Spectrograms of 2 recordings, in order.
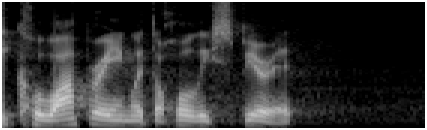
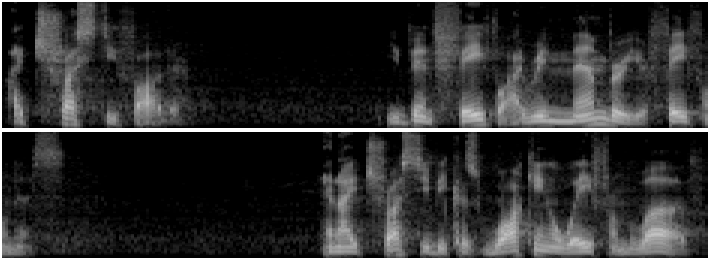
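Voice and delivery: quiet trusting prayer; 8 semitones lower, 4 dB quieter than usual. Retold or imitated. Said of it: "prayer to Father".

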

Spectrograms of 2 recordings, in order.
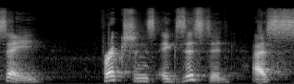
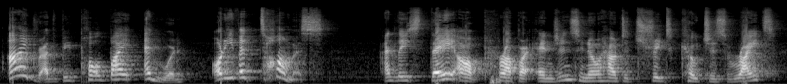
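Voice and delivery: much higher, far-off fussy voice; prim old coach; 6 semitones higher than usual. A narrator's reading. Lead coach sniffing at Afton, prim. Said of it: "the brake coach added".

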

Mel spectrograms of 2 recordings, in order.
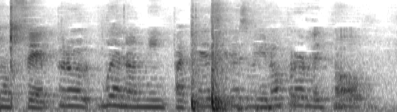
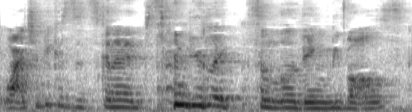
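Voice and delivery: ordinary talk, nothing marked

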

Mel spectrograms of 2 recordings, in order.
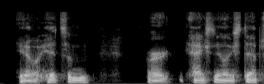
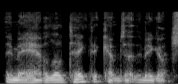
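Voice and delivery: ordinary talk

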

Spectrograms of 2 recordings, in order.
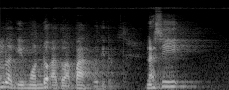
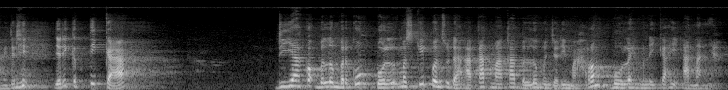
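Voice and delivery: usual speaking voice

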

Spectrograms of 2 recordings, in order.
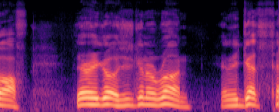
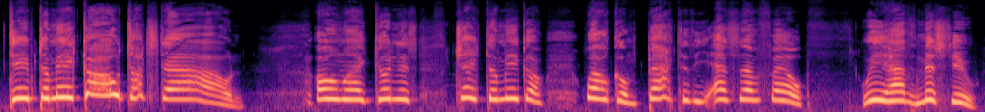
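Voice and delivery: thrilled call; 9 semitones higher than usual. Real, not acted. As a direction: burst out, then beam at the welcome back. Touchdown to returning receiver.

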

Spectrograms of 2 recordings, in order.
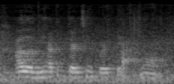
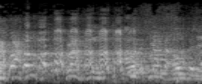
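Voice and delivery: laughing; 7 semitones higher, much slower than usual. Real, not acted. Laughing while struggling with the bag.

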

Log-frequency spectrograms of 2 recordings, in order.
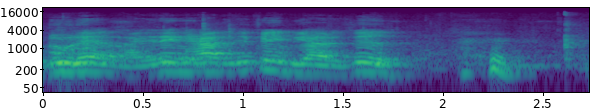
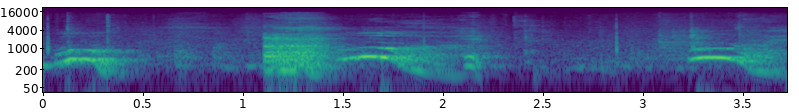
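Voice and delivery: pained high ooh; much slower than usual. Real, not acted. Reacting to hot chip pain.

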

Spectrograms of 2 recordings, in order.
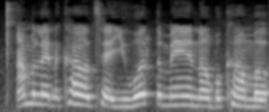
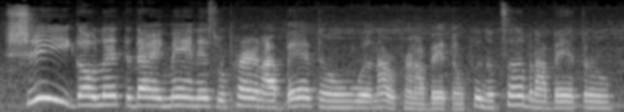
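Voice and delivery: ordinary talk, nothing marked

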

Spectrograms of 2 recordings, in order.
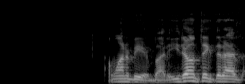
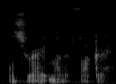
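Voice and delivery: whisper; 19 dB quieter than usual. Real, not acted. Muttering to himself.

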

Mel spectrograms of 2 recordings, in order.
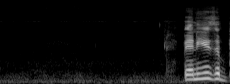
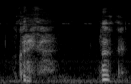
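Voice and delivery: teasing whisper; 3 semitones higher, 15 dB quieter than usual. Real, not acted. Teasing dog with shoe.

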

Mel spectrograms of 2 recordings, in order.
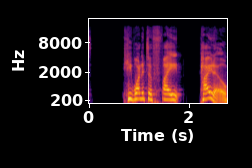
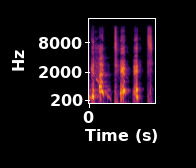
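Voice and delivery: laughing; 12 semitones higher, slower than usual. Real, not acted. Laughing at mom's protein habit.

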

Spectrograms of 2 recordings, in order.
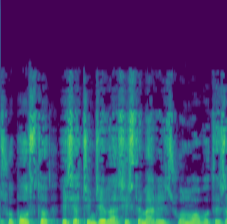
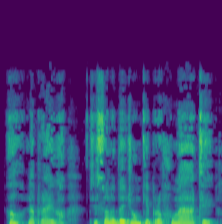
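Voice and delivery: burst of joy; 7 semitones higher than usual. A narrator's reading. Alice spots the scented rushes, sudden burst of joy. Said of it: "in un'improvvisa esplosione di gioia".

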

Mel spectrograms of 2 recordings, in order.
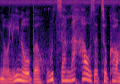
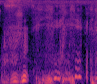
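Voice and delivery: snake giggle; 10 dB quieter than usual. Acted. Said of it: "Kichernd und zischend".

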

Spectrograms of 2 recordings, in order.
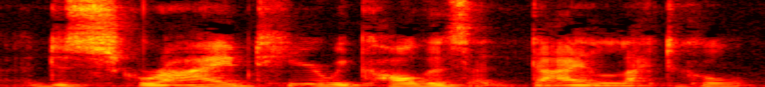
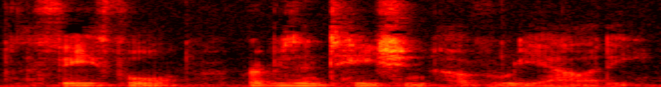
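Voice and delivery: soft whispered repeat; 3 semitones lower, 12 dB quieter than usual. Shown as a demonstration. Teacher repeats the definition in a soft whisper. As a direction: whisper it again, much softer. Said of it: "is the faithful representation of reality".

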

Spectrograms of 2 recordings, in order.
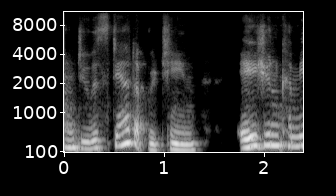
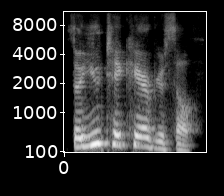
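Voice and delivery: defiant call, higher and louder; yell back; 5 semitones higher, 6 dB louder than usual. Retold or imitated. Answering a hateful caller, defiant higher louder yell. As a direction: stand your ground and throw it back at them. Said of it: "I would yell back".

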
